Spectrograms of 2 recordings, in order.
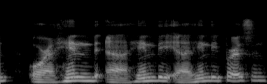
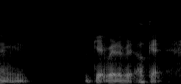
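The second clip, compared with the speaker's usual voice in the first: ordinary talk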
